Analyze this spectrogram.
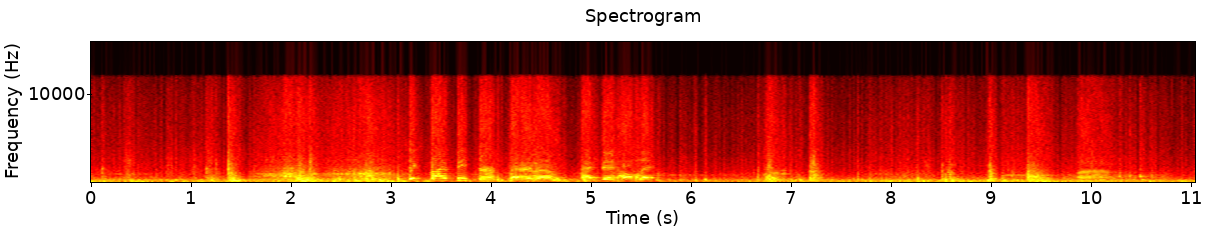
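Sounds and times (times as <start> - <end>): steady low hum: 0.0 - 11.0
drum-like knocks: 8.1 - 9.8.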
